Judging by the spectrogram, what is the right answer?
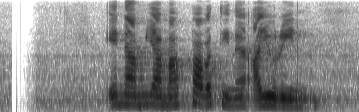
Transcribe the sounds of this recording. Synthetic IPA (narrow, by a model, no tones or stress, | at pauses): enamjamapːaʋət̪inəʔajuɾin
